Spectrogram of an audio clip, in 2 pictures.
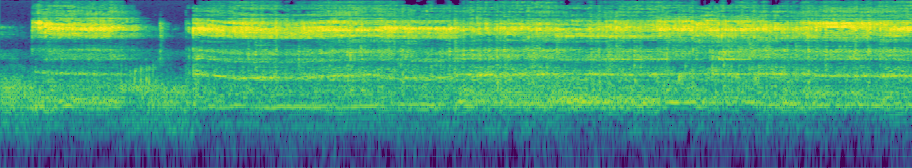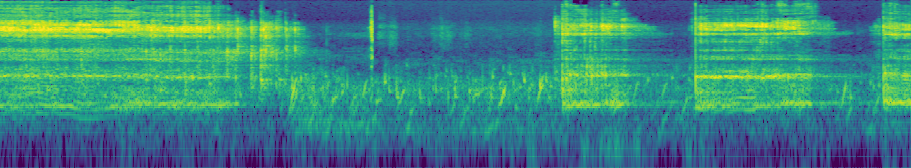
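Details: Belching: a long, loud, rumbling belch lasting about twelve seconds, followed by shorter broken belching bursts, likened to a dragon or dinosaur.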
